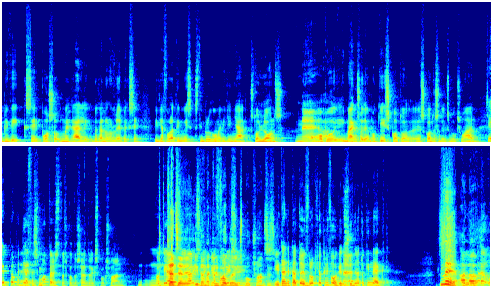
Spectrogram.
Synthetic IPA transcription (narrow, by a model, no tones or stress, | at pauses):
epiðikse̞ɾipo̞so̞me̞ɣɐlime̞ɣɐlo̞ɾo̞lo̞epekse̞ | iðʝɐfo̞ɾɐt̪imisst̪imbɾo̞iɣume̞niʝe̞ɲɐst̪o̞lo̞ns | neopuimɐkɾosoðiɐpociskot̪osko̞t̪oset̪oekzbokswɐnceɐpoðiɐθesimo̞t̪eɾese̥t̪oskot̪oset̪oeksbokswɐn | ot̪ikɐt͡seɾeit̪ɐnɐkkɾivot̪oesbokswɐnsisit̪ɐnekɐt̪o̞e̞vɾopçoɐkɾivo̞ʝɐt̪isseninɐt̪ocinekt̪ | neɐlɐ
